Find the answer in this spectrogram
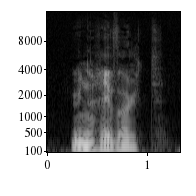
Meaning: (noun) rebellion, mutiny; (verb) inflection of révolter: 1. first/third-person singular present indicative/subjunctive 2. second-person singular imperative
- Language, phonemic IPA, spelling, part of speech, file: French, /ʁe.vɔlt/, révolte, noun / verb, Fr-révolte.ogg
